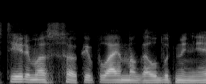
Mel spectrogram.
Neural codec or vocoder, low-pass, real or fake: codec, 16 kHz in and 24 kHz out, 0.8 kbps, FocalCodec, streaming, 65536 codes; 7.2 kHz; fake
